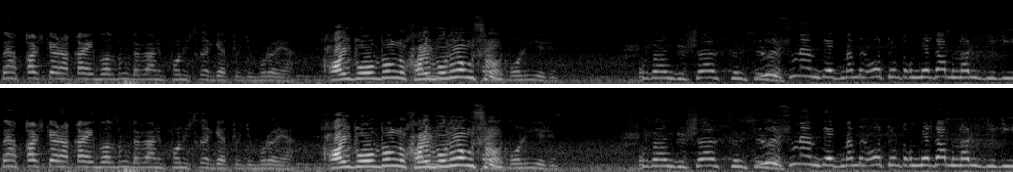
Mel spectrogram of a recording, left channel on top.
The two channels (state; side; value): quieter; left; 4.6 dB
